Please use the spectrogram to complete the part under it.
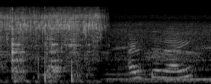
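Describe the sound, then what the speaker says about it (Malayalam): Cashews frying in ghee for Kerala palada pradhaman, a bright crackling sizzle with a few stirring scrapes that fades abruptly midway, leaving only a quiet low hum. "കാഷ്യൂ ഇടാം. ജസ്റ്റ് ഒന്ന് നെയ്യിലോട്ട് ഒന്ന് വരച്ച് കൊടുക്കാം."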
